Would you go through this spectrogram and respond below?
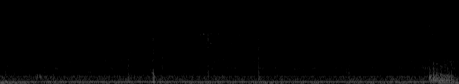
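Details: A domestic cat purrs in a low, steady, rumbling drone while its tail is played with.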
